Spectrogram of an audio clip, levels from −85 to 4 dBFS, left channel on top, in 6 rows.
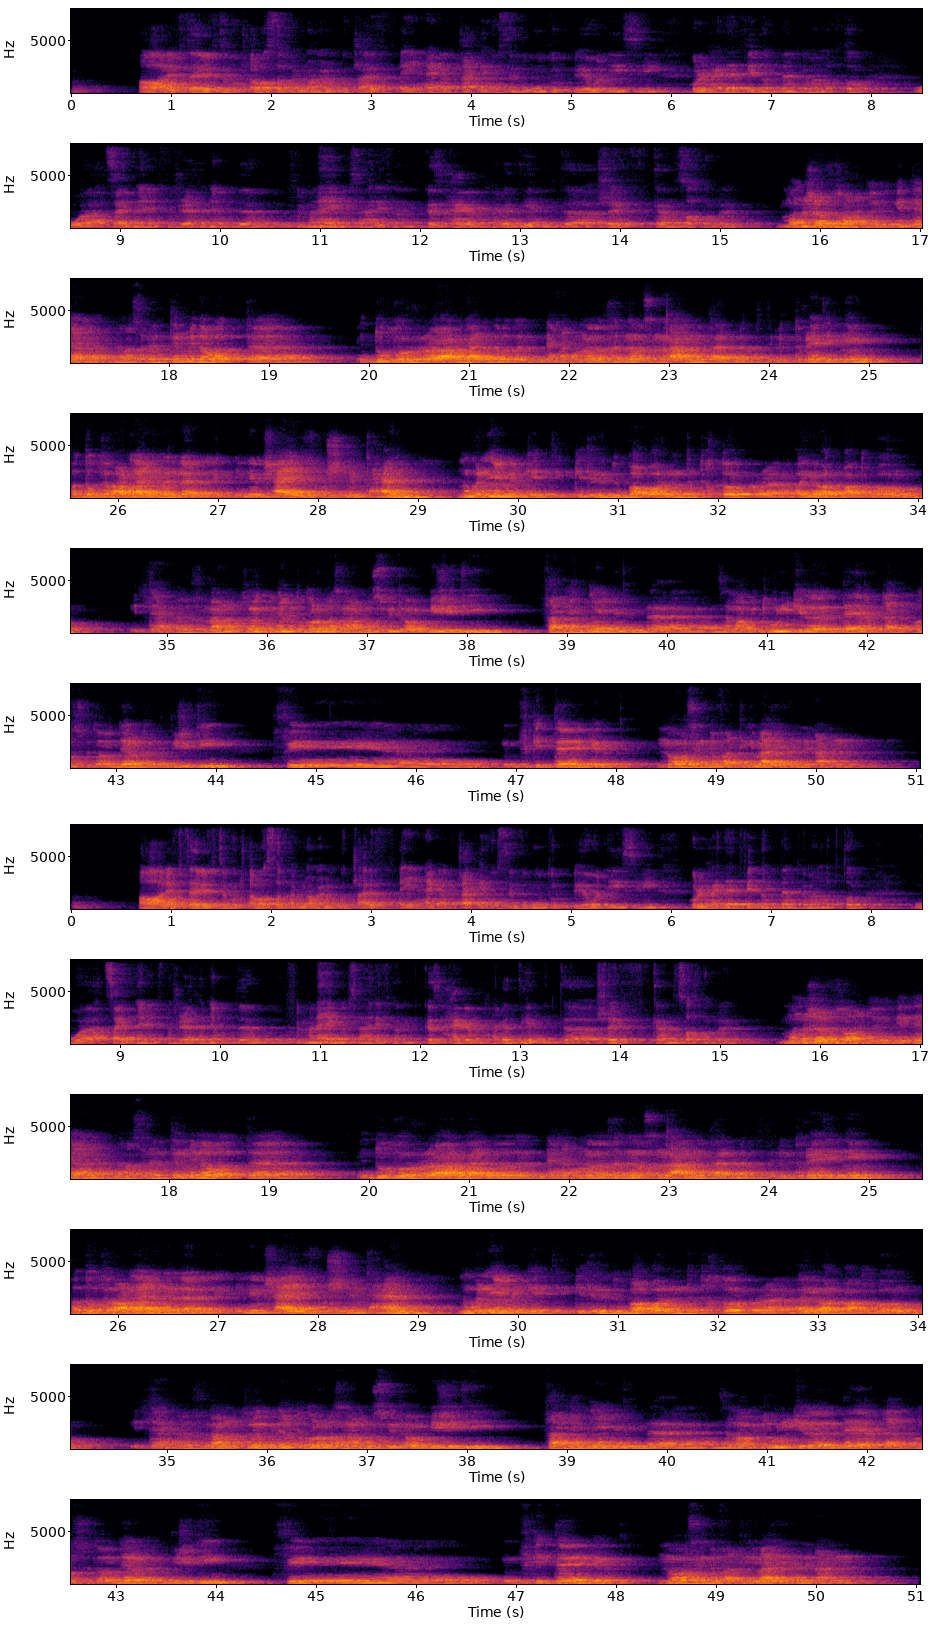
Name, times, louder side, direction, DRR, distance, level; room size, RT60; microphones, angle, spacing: voice 1, 0.7-8.0 8.4-15.2, equal, 50° right, -2 dB, 0.6 m, -28 dB
voice 2, 15.6-19.4 19.9-25.1 25.5-29.0 29.4-34.0 34.6-38.3 38.8-44.1 44.7-48.0 48.4-50.3, equal, 30° left, -4 dB, 0.6 m, -21 dB
4.3 x 2.1 x 2.8 m, 1.4 s
head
